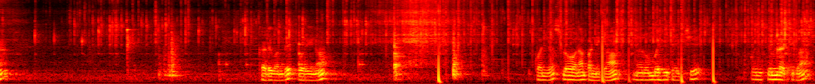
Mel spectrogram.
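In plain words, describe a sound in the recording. Seeds pop and crackle in hot oil.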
